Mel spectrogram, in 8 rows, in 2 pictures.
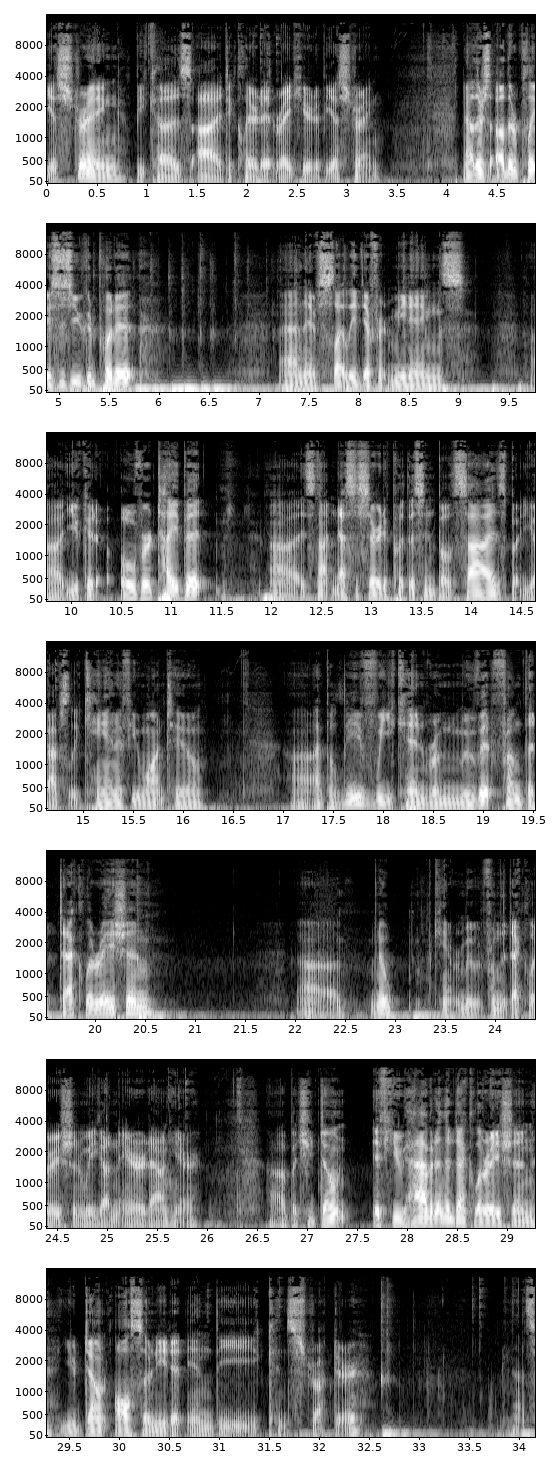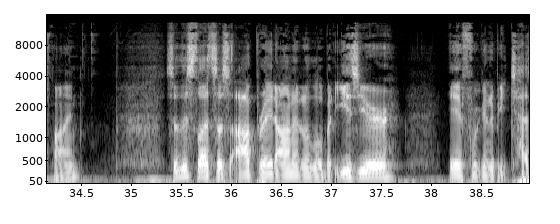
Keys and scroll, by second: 23.4 ctrl+z.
